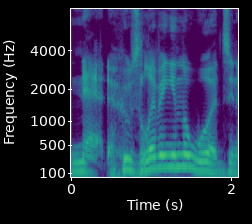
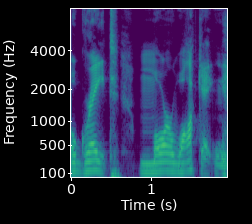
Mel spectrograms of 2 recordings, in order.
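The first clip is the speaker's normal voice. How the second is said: slow, dignified, annoyed delivery; 4 semitones lower than usual. Retelling a scene, quoting the collector: dignified Brian Cox voice. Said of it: "dignified Brian Cox voice".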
